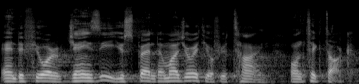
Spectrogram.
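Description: A guest preacher in his twenties from Ethiopia, with an Ethiopian accent, gives an earnest, eager sermon to a church congregation. His pitch is fairly high and his tone steady, the pace fairly quick, and a long reverb tail trails his words in the sanctuary.

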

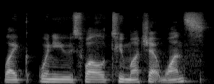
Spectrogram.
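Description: A man's voice: on the low side, steady tone, moderate pace. A man hosting a casual podcast chat, telling rambling stories and poking fun at himself. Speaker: podcast host.

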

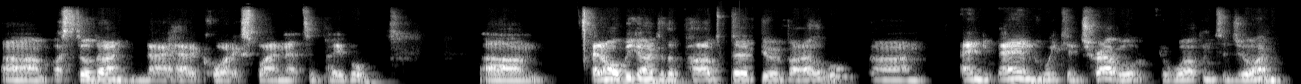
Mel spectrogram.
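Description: A man's voice: fairly low pitch, fairly even intonation, moderate pace, low-quality recording. A man co-hosting a casual podcast, with a dry, matey sense of humour. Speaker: podcast co-host.

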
